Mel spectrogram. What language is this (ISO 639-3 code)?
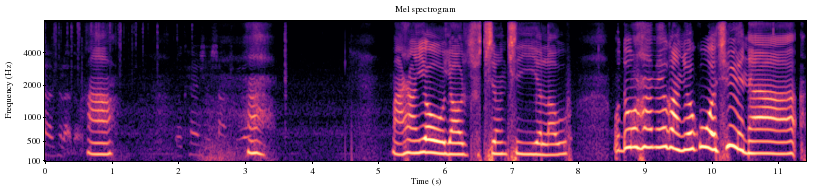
zho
